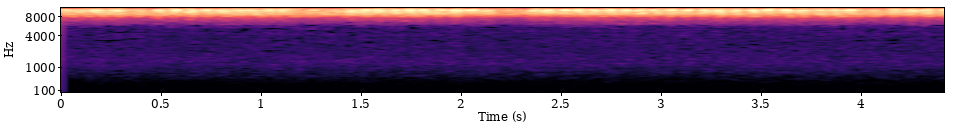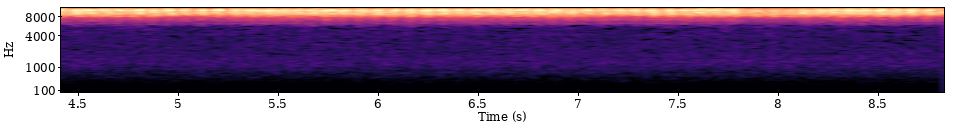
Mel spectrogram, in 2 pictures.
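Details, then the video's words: High, continuous cricket chirping, produced by males scraping wing against serrated wing vein. The trill pulses rapidly and never stops, its loudness barely changing; only a faint hiss lies beneath it. "cricket sound"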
